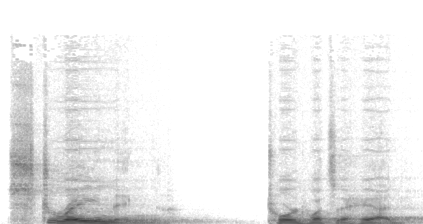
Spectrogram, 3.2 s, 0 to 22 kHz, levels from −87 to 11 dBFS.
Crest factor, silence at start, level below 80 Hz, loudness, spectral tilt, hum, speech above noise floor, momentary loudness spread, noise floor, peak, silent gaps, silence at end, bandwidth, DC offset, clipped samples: 18 dB; 0.1 s; -56 dBFS; -23 LUFS; -6.5 dB/octave; none; 43 dB; 19 LU; -65 dBFS; -6 dBFS; none; 0.05 s; 17 kHz; under 0.1%; under 0.1%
